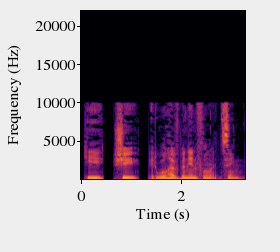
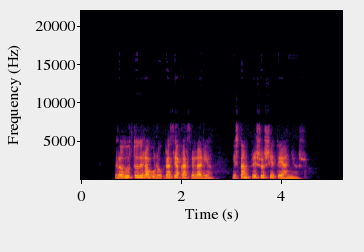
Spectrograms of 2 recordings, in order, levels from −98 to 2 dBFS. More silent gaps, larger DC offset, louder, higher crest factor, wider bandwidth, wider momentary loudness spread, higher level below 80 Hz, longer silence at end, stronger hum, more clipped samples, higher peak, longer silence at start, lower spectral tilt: neither; neither; second, -25 LUFS vs -20 LUFS; about the same, 16 dB vs 20 dB; first, 10.5 kHz vs 7.4 kHz; second, 10 LU vs 15 LU; first, -44 dBFS vs -72 dBFS; second, 0 s vs 0.75 s; neither; neither; second, -8 dBFS vs -2 dBFS; second, 0.1 s vs 0.7 s; second, -5 dB/octave vs -6.5 dB/octave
